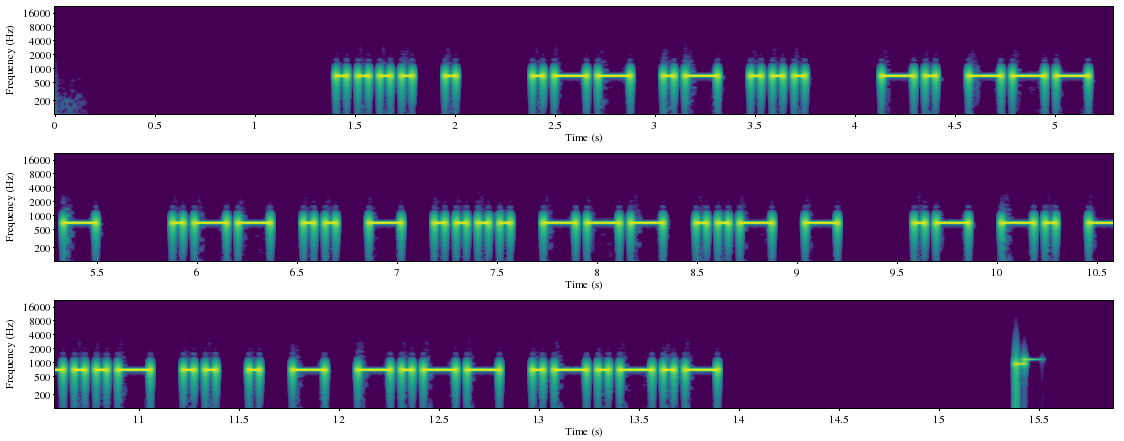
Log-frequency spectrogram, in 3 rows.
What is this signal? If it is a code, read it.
Morse code, heard as a keyed tone, about 22 wpm, 700 Hz. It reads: HE WAS NOT WITHOUT ANXIETY.
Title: Sentences from Top 1600 Words 22wpm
